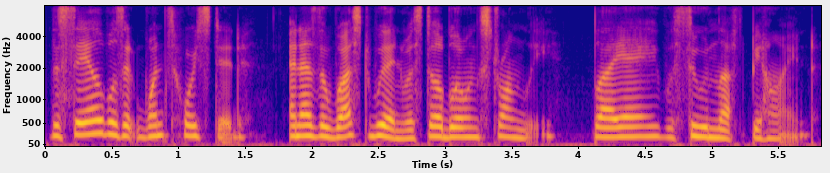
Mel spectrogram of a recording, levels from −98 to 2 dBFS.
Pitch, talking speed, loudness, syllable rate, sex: 210 Hz, 205 wpm, -18 LUFS, 4.6 syllables/s, female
